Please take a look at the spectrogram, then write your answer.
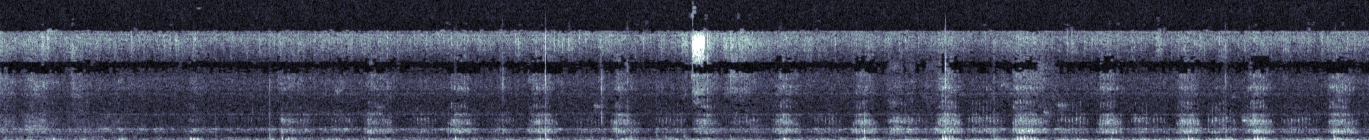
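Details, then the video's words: A one-year-old male Siberian Forest cat purrs steadily while being fussed, a low rumbling drone with soft rustling from being stroked. "Listen to my Siberian Forest cat purr as he is fussed"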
